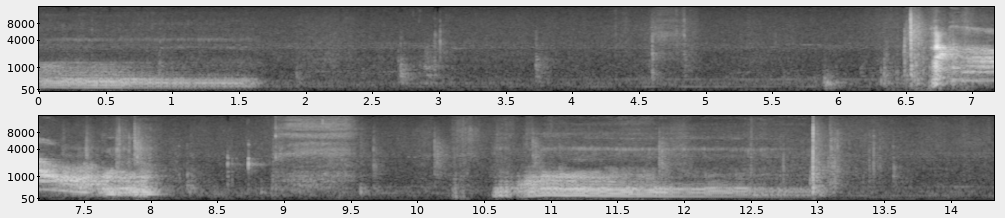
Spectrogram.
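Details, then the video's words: Angry cat yowling in three separate bouts, a low moaning wail at the start, then a sharper rising-and-falling cry, then another wavering howl, with clatter and rustling in between. "ANGRY CAT"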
